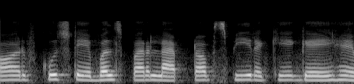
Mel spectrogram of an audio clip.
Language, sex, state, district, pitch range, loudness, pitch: Hindi, female, Haryana, Rohtak, 200-210 Hz, -17 LUFS, 205 Hz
